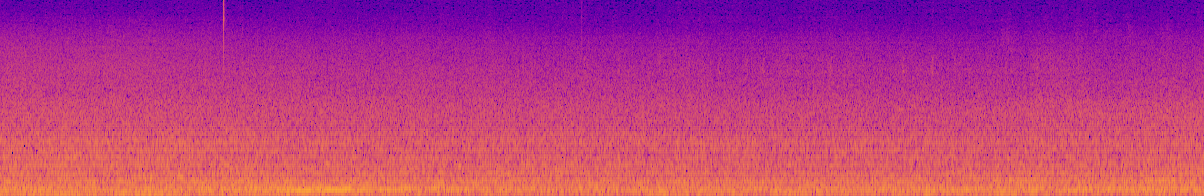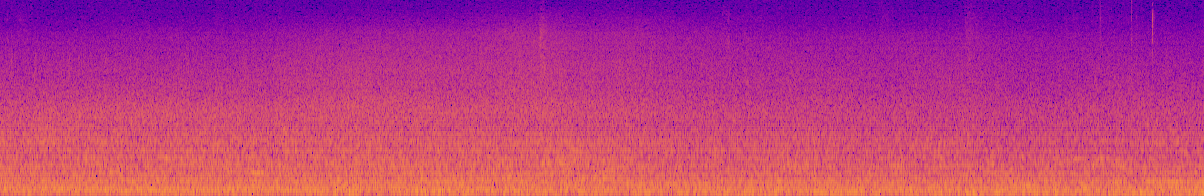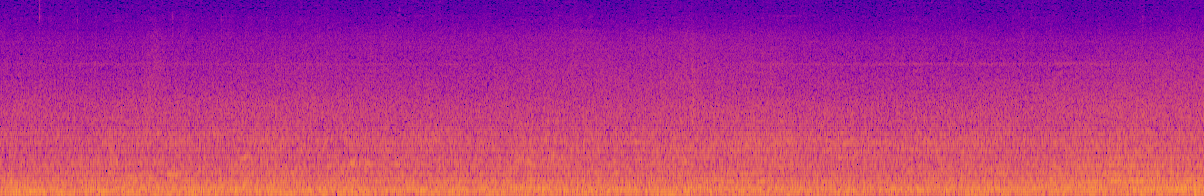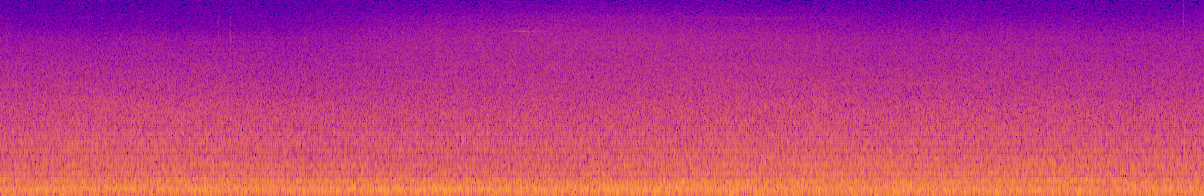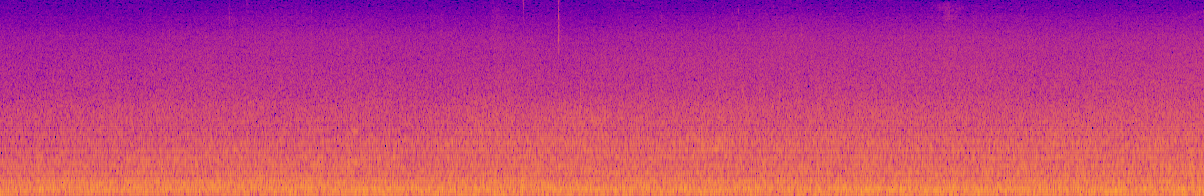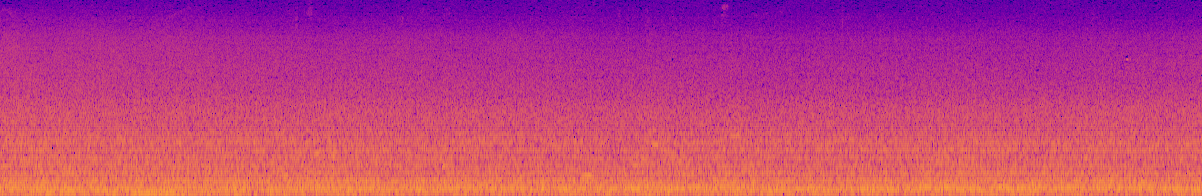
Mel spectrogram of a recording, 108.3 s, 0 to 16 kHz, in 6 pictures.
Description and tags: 140812 Vienna SummerEveningWA R
Wide range 4ch surround recording of the summer evening cityscape in Vienna/Austria in the 13th district by Schönbrunn Castle. The recorder is positioned approx. 25m above street level, providing a richly textured european urban backdrop.
Recording conducted with a Zoom H2.
These are the REAR channels, mics set to 120° dispersion.
street, scooter, surround, urban, field-recording, city, Europe, evening, tram, wide, cars, Austria, traffic, Vienna, Wien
